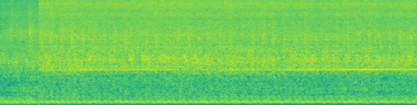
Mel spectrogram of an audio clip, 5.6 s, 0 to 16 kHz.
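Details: TD42 diesel Nissan Patrol, freshly built with an F66 turbo, 11 mm boost-compensated pump and 14 lb wastegate spring, on the dyno. Steady diesel clatter at idle with a faint whistle on top, even and unbroken. Normal idle.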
